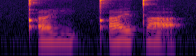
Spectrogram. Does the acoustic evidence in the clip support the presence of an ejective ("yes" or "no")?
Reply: yes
